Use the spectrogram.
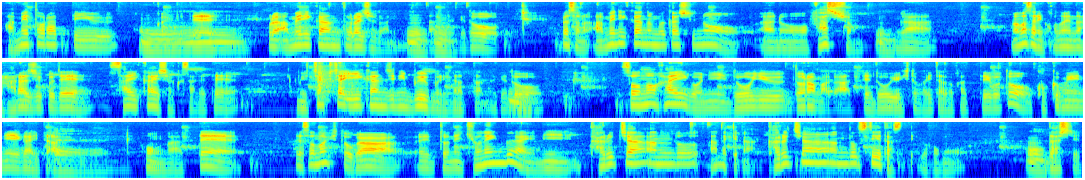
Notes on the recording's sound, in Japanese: TRUNK（LOUNGE）にて、ワイヤレスマイクのAnkerWork M650を使って雑談を収録してみました。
